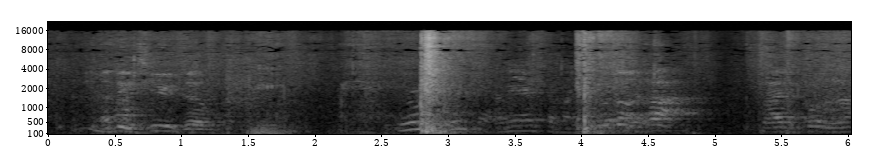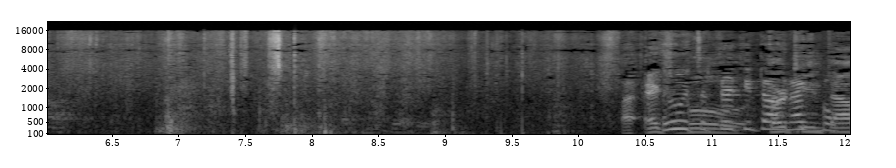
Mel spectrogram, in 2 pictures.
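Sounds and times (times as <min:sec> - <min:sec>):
men talking: 0:00.3 - 0:01.8, 0:08.0 - 0:09.2, 0:10.2 - 0:12.0.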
